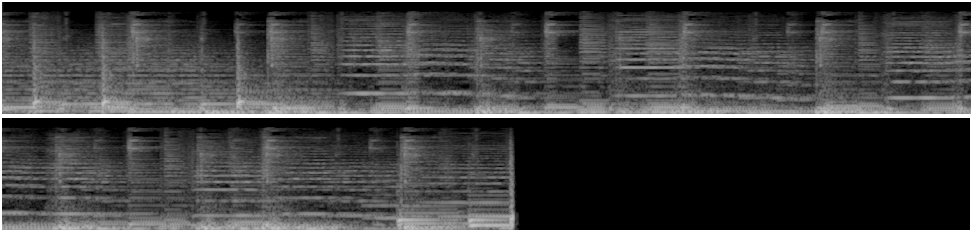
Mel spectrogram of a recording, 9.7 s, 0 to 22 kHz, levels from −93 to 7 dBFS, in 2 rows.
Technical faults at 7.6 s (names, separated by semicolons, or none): audio dropout to silence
